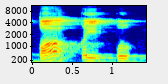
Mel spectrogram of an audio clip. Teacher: qaf dari pangkal lidah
